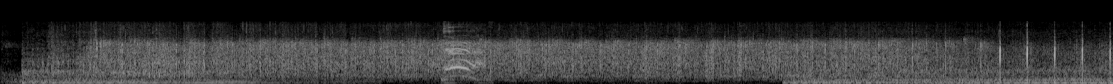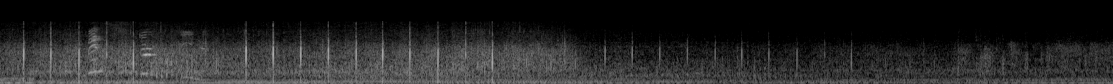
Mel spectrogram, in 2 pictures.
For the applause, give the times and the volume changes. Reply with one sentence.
You can hear the applause from 0.0 to 22.2 s, getting quieter.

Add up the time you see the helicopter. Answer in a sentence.
The helicopter can be heard for 18 seconds in total.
